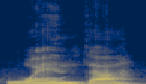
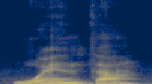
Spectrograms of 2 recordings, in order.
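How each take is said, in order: No difference in how they are said.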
